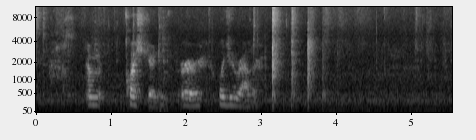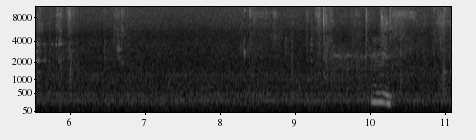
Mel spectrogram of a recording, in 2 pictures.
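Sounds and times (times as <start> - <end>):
steady low hum: 0.0 - 11.0
quiet chewing and biting: 4.5 - 6.9, 8.2 - 11.0.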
